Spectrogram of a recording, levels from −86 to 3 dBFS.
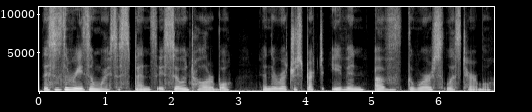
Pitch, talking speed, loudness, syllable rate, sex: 205 Hz, 160 wpm, -20 LUFS, 4.9 syllables/s, female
